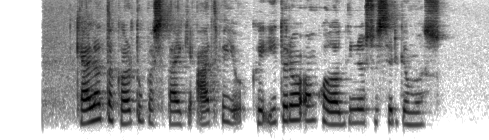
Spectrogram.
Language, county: Lithuanian, Marijampolė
